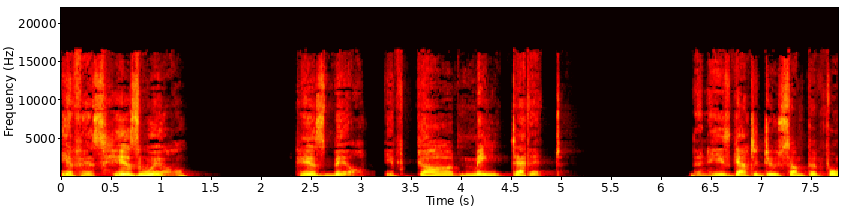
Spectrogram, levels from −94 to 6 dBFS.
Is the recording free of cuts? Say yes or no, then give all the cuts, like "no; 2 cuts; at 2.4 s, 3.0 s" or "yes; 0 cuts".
no; 4 cuts; at 2.3 s, 3.1 s, 4.0 s, 4.6 s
